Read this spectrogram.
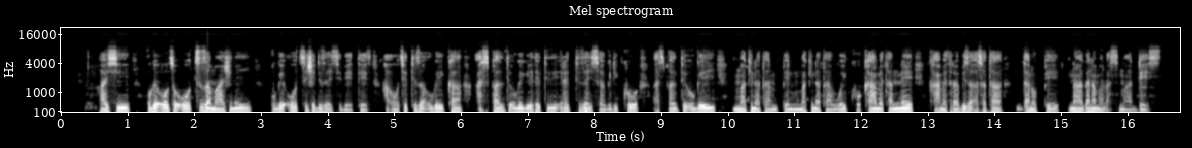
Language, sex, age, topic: Gamo, male, 25-35, government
